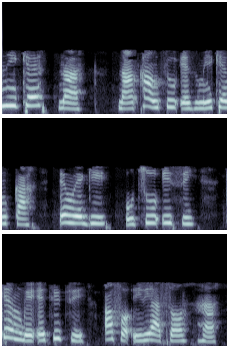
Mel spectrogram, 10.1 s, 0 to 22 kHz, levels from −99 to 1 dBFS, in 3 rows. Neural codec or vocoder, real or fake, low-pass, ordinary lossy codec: vocoder, 22.05 kHz, 80 mel bands, Vocos; fake; 3.6 kHz; MP3, 32 kbps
